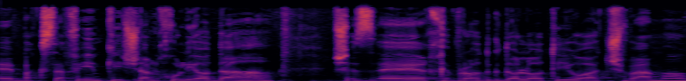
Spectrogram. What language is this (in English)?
Hebrew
